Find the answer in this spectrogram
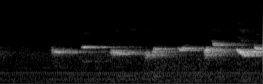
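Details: Champion contest sooty-headed bulbul from Indonesia sings a short burst of loud, sweet whistles, each note sliding slightly and rising toward the end.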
